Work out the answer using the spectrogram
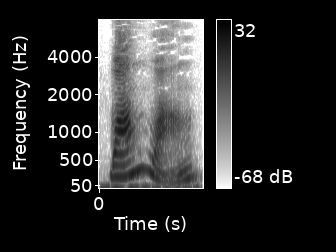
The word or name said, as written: wang3wang3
